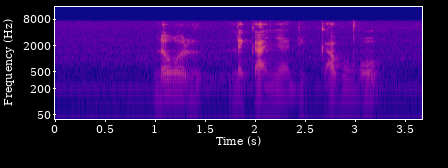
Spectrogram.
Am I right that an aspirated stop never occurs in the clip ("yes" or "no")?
yes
